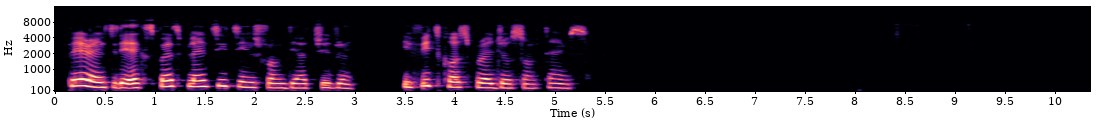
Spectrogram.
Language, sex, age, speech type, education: Nigerian Pidgin, female, 15-29, spontaneous, tertiary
